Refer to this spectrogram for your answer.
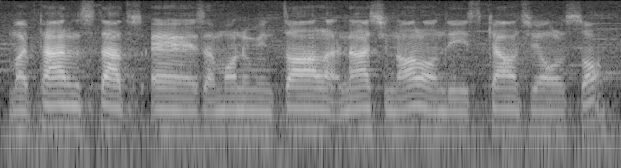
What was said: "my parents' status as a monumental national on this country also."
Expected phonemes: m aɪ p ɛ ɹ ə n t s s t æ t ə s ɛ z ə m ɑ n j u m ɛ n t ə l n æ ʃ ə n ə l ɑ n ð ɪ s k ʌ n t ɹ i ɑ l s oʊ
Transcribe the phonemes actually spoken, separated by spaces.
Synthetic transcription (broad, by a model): m aɪ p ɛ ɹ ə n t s s t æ t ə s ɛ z ə m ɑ n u m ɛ n t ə l n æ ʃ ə n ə l ɑ n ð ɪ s k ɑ n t i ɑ l s oʊ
